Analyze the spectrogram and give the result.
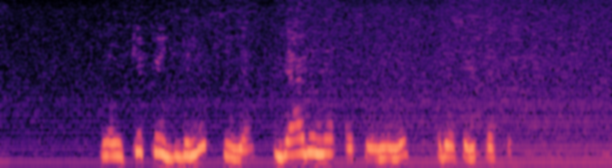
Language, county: Lithuanian, Alytus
